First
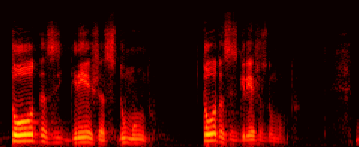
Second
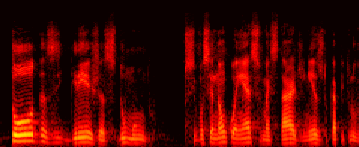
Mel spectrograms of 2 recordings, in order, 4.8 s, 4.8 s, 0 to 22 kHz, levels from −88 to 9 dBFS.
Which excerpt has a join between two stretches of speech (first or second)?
second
